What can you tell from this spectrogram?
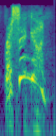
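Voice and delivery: high-pitched anime move call; mock attack call. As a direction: call out the technique as a pretend fighter.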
